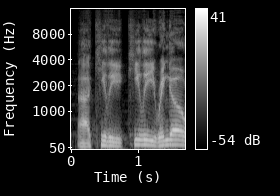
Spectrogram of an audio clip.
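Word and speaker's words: Kelee Ringo: We got some Cam Smith, some Deontay Bankses, some Keely Ringo, right? That's how you pronounce his name.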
